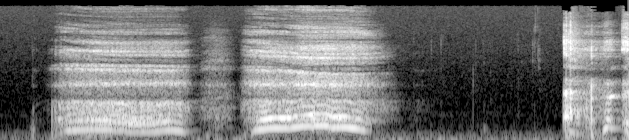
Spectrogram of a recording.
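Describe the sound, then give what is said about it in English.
Two drawn-out, voiced gasps of shock, each lasting under a second at a steady mid pitch, with a short pause between them. A brief, noisy burst follows at the end. “sharp intake of breath. Sharp intake of breath.”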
